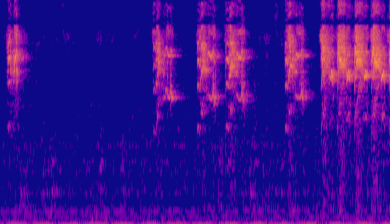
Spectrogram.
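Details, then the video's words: Little spiderhunter in a lure recording. High, thin chirps, then bursts of rapid buzzy notes with short pauses between them, ending in a dense fast chattering run. No other sounds stand out. "Pancingan Sogon ~ Sogok Ontong Pasti Bunyi"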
